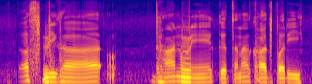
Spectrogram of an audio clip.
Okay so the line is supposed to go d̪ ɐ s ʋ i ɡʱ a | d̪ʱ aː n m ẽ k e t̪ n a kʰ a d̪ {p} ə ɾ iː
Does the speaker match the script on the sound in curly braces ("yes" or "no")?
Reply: yes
